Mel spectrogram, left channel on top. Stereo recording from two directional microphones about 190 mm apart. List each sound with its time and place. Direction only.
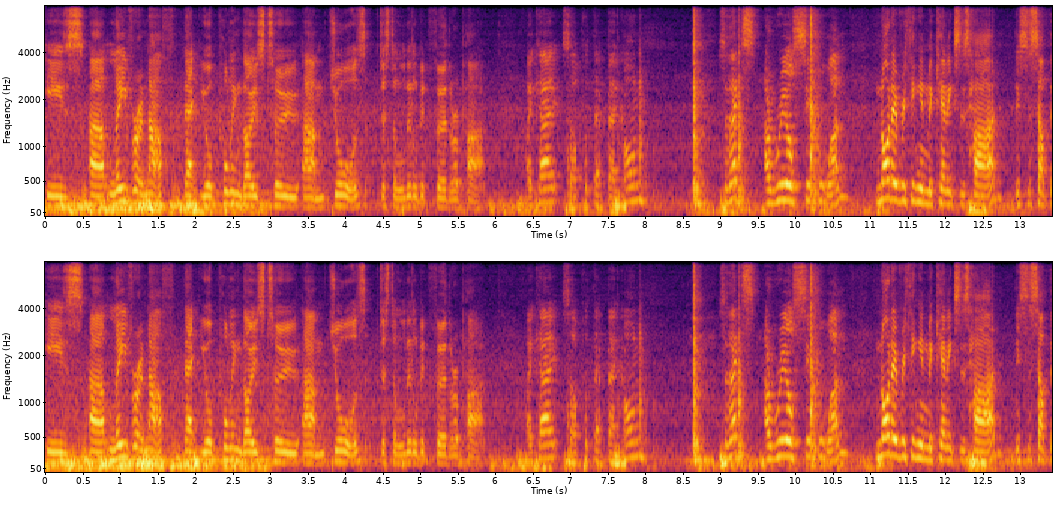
0.0 s speech: centre (ahead or behind)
